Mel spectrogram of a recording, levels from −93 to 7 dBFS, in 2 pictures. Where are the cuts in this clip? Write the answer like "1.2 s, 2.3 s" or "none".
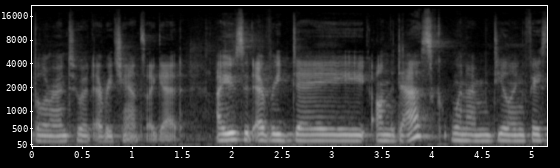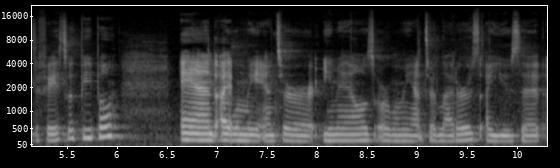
7.1 s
